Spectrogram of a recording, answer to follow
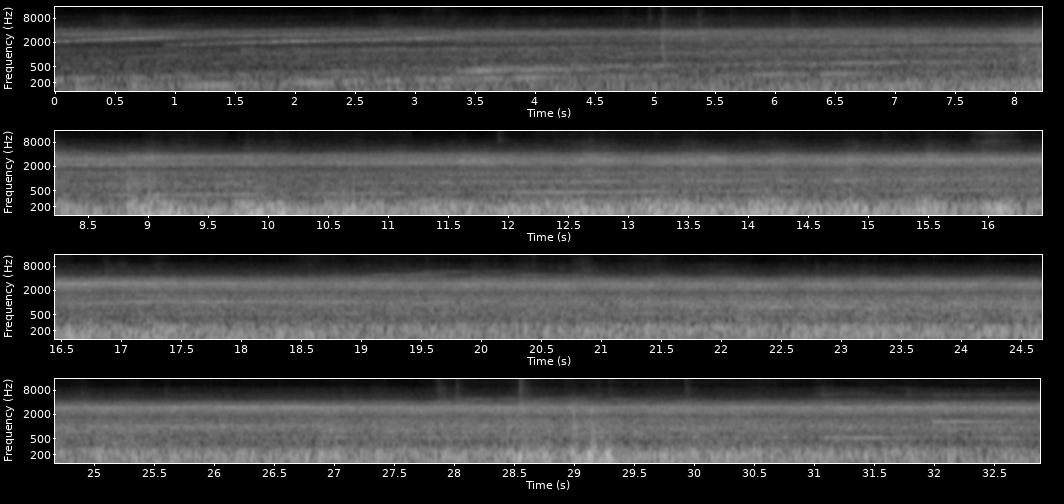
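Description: Amsterdam metro train accelerating away from an underground station, heard from inside the carriage: the electric traction motors give several whining tones that rise in pitch over the first several seconds. From about eight seconds in, the train runs at speed through the tunnel with a louder, steady rumble of wheels on rails.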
